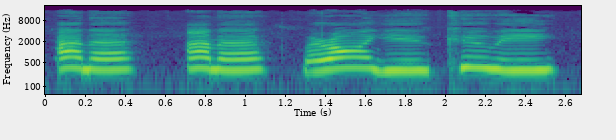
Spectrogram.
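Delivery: high, loud searching call. Acted. Searchers on the road calling for lost Anna. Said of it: "heard a voice crying".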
